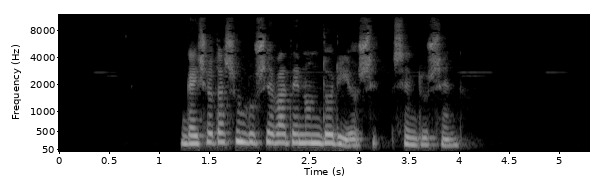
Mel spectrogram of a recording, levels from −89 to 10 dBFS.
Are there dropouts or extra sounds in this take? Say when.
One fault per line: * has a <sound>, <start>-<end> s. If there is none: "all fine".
all fine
